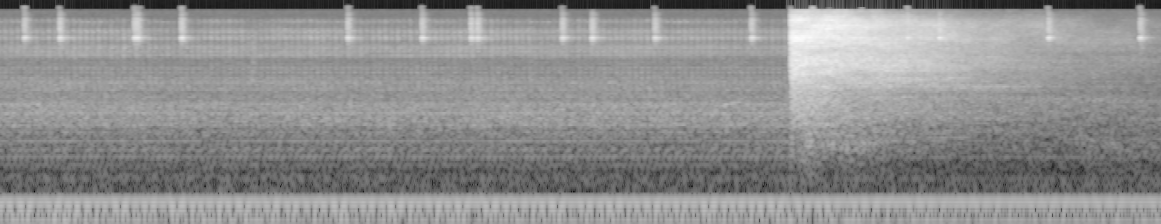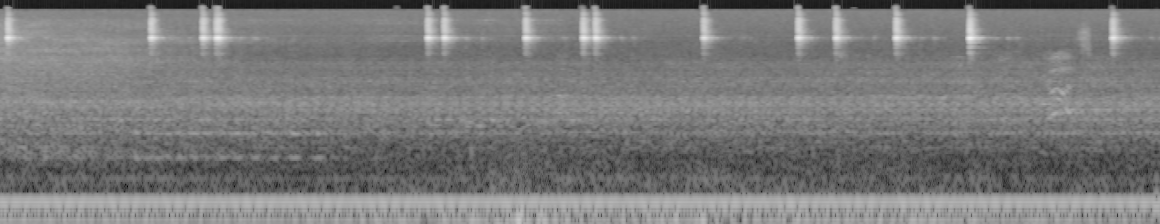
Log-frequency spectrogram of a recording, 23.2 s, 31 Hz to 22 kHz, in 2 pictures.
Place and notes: Vilnius train station platform sounds; recorded with ZOOM H5.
